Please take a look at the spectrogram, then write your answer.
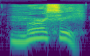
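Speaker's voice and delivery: high, loud gasp of "Mercy"; gasped exclamation. A narrator's reading. Betsy, just landed with a scratched knee, gasps. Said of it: "gasped Betsy Bobbin".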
